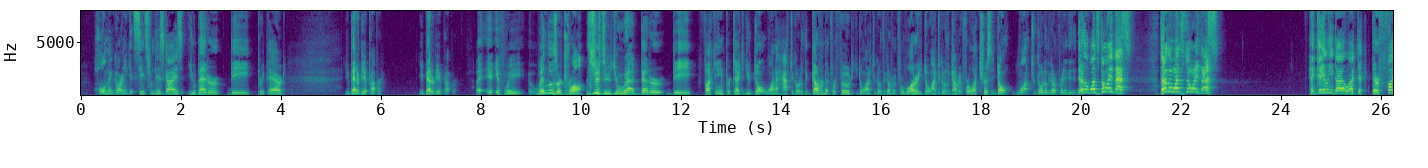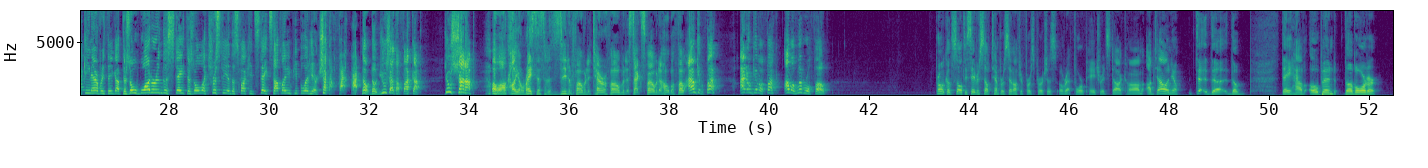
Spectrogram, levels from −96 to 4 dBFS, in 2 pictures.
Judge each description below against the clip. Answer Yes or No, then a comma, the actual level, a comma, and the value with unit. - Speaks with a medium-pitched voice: Yes, medium, 160 Hz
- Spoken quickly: Yes, fast, 210 wpm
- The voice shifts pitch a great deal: Yes, wide, 9.0 semitones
